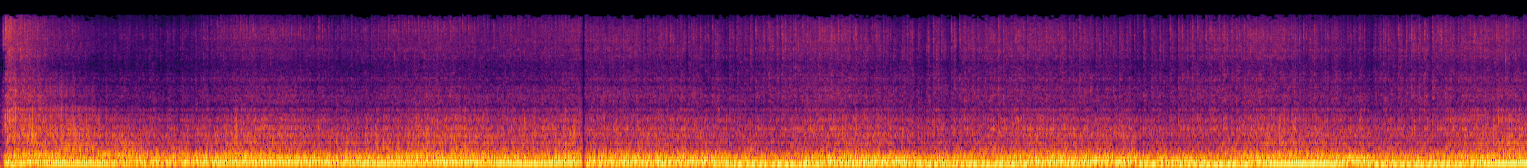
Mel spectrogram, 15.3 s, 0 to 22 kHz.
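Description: Ram 1500's 5.7-litre Hemi V8 running at idle, heard at the exhaust from behind the truck: loud and steady, with most of its sound deep and low-pitched.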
